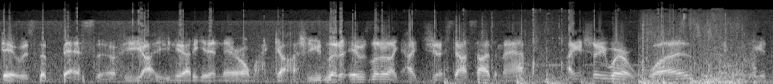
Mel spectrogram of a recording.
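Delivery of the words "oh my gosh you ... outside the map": ordinary talk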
